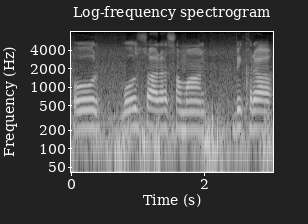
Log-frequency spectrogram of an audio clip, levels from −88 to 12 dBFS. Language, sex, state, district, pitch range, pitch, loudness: Hindi, female, Haryana, Charkhi Dadri, 200-215 Hz, 210 Hz, -14 LUFS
